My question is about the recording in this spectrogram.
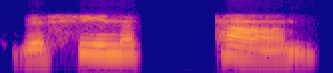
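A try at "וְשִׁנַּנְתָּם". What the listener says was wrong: Nan, so there's a double nun, so vishinan tam.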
